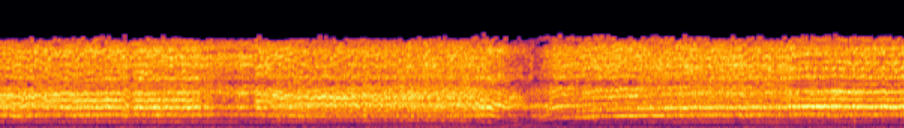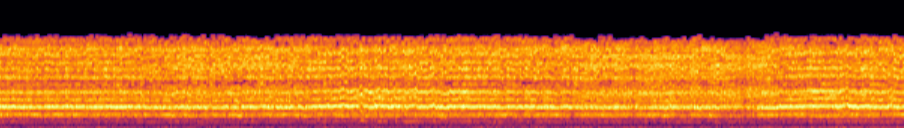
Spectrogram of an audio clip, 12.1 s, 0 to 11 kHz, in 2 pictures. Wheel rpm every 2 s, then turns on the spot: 160, 130, 150, 160, 160, 160.
none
